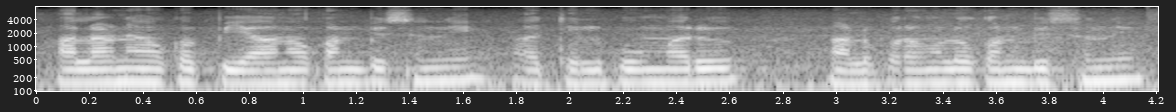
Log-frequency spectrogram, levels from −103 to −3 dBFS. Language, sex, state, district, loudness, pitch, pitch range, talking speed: Telugu, male, Telangana, Hyderabad, -15 LUFS, 150 Hz, 145-155 Hz, 155 wpm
